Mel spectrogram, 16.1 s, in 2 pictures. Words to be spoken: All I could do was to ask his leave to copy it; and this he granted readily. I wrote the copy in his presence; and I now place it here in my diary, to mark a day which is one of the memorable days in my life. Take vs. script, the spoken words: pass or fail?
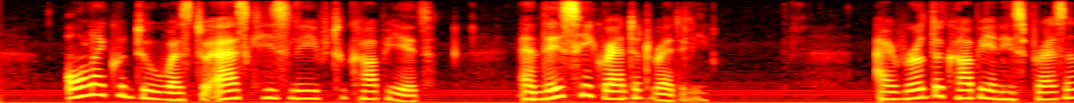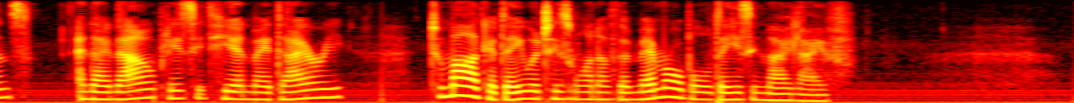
pass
